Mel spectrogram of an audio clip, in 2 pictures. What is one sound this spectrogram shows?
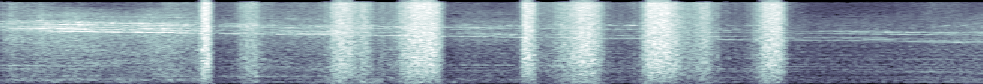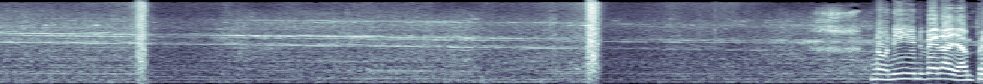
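A helicopter turbine whines steadily, slowly falling in pitch as it winds down.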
